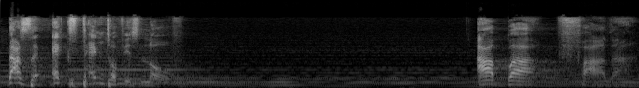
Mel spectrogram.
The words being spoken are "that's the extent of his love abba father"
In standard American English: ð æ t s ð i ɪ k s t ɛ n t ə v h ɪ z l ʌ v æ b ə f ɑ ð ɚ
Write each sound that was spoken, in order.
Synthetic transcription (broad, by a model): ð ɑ t s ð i ɪ k s t ɛ n t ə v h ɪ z l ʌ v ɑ b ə f ɑ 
